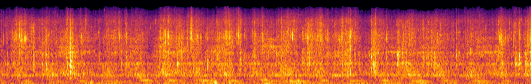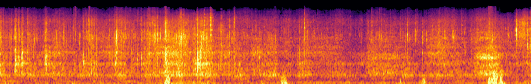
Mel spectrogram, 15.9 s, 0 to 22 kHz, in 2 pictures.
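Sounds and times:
bike rolling on gravel: 0.0 - 15.9
wind buffeting microphone: 0.0 - 15.9.

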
